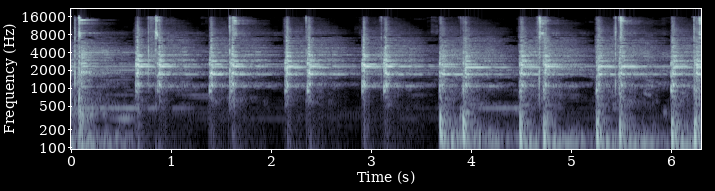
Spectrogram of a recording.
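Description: Thavil, the South Indian barrel drum, played solo: sharp, ringing strokes in a quick rhythmic pattern, falling mostly in pairs. The deep bass strokes drop out just after the start and come back about two-thirds of the way through.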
